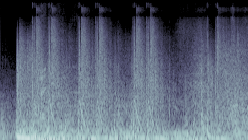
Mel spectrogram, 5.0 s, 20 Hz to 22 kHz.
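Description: Heavy gunfire in the Mass Effect 3 video game fighting Geth near a jamming tower, dense rapid bursts and booms close and loud, layered without pause throughout.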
